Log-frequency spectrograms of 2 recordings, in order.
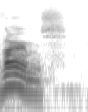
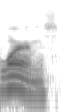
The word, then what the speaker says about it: Worms: In 1521, Martin Luther, a name that most of you will know, stood before the Diet of Worms, or if you read it as it would be pronounced in English, the Diet of Worms.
